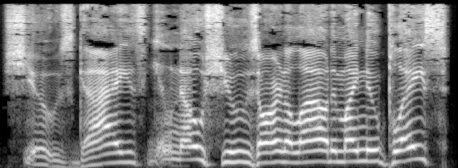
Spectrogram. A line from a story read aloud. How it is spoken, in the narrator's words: Gary whined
